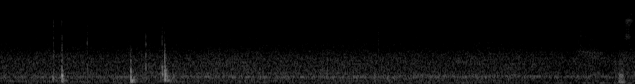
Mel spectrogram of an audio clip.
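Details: Inside an opened hive at the end of an inspection, honey bees treated with a second 15% lactic acid spray give a constant low buzzing drone, with a few sharp taps from frames being moved.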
